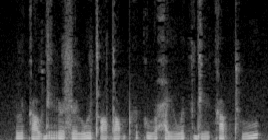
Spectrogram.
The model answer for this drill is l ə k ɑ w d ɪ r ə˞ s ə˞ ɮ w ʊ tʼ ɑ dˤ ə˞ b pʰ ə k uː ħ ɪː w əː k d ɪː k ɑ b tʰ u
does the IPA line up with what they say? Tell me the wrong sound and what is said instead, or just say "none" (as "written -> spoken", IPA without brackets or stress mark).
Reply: ɮ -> l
